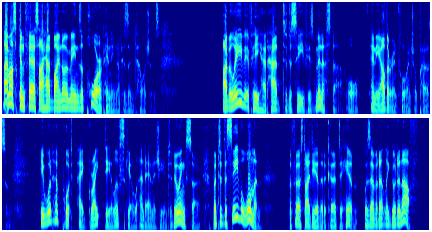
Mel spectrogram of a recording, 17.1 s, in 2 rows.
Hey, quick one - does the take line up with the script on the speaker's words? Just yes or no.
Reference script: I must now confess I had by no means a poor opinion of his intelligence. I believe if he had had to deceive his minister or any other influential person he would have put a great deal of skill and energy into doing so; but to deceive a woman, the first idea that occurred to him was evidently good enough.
no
